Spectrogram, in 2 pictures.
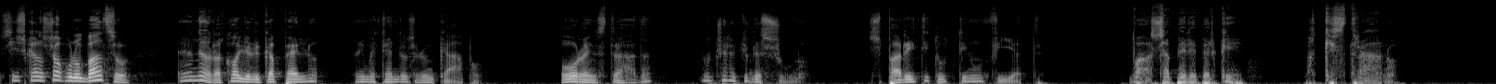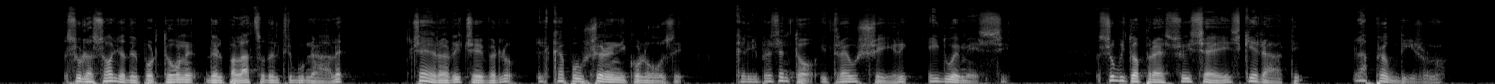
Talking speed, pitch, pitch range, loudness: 130 wpm, 110 Hz, 95-135 Hz, -26 LUFS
